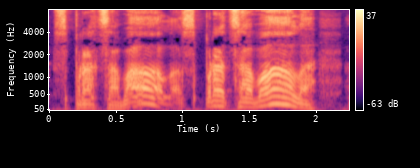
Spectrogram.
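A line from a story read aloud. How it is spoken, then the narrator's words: Shout across the forest. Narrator (Belarusian): Наркевіч як закрычыць на ўвесь лес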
